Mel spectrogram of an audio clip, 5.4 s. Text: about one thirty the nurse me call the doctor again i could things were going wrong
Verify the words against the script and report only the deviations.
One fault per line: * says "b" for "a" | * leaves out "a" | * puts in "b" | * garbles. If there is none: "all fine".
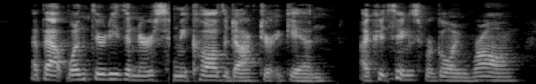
all fine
